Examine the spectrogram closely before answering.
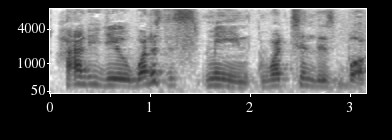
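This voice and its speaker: A woman with a non-native accent speaks very slowly in a fairly low voice. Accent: foreign. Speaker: TV talk show host. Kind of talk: TV interview.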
